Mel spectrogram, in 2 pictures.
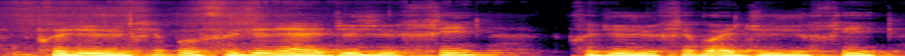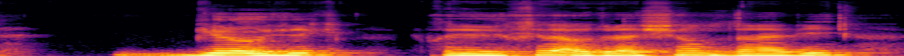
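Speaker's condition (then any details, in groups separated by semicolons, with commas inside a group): Multiple sclerosis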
